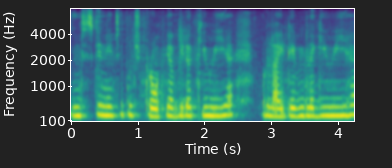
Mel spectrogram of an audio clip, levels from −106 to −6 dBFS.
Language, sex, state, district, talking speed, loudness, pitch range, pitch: Hindi, female, Uttar Pradesh, Shamli, 195 wpm, -15 LUFS, 220-235 Hz, 225 Hz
